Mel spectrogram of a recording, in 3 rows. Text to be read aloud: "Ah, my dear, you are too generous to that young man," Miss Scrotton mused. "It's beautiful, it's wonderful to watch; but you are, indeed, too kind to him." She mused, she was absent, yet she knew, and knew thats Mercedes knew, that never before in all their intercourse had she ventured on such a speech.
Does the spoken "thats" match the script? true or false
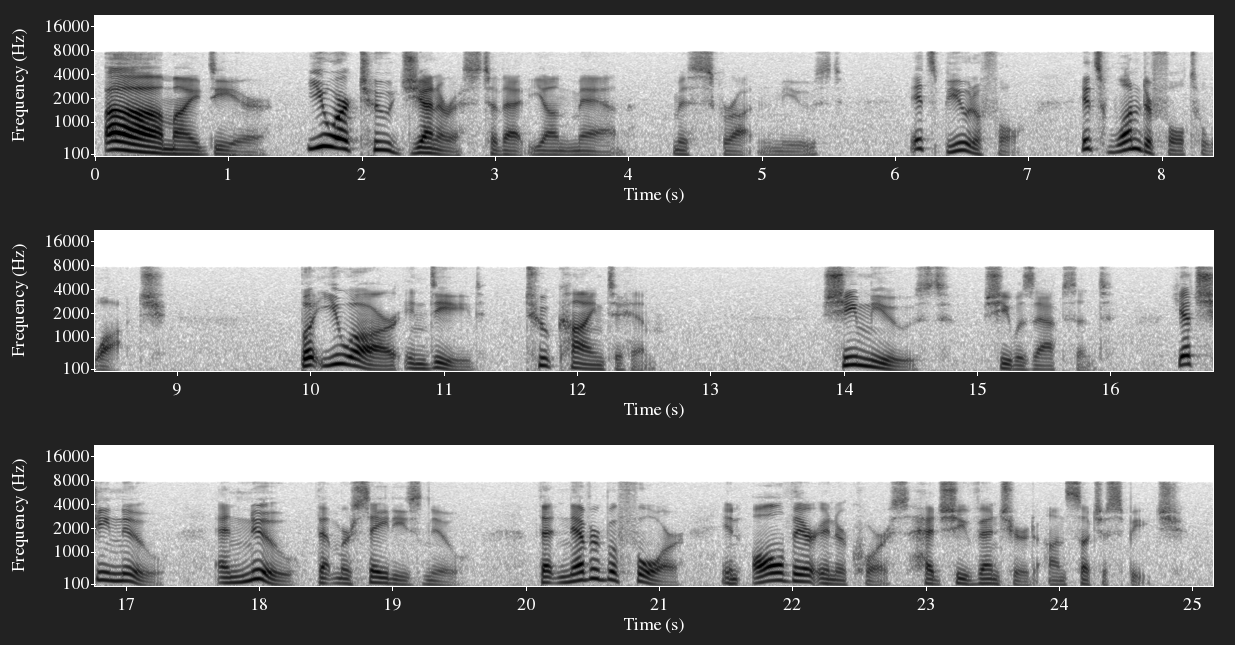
false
